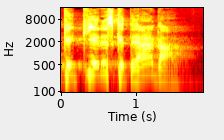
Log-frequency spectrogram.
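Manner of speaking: high, slow, ringing question; emphatic question. Acted. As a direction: declaim it slowly to a congregation. Reads Jesus's question emphatically.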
